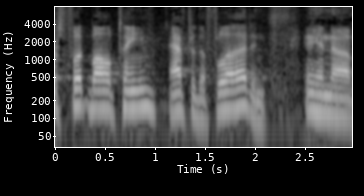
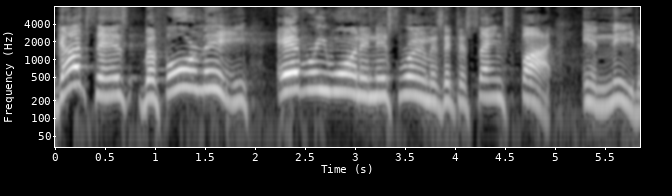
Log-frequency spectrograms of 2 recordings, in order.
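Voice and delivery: high, loud, slow proclamation; preaching at full force; 10 semitones higher, 12 dB louder, slower than usual. Acted. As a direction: proclaim God's words, full voice. Declaring God's word loudly.

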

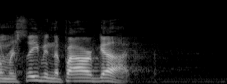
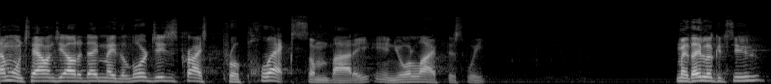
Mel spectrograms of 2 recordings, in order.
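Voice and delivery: usual speaking voice

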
